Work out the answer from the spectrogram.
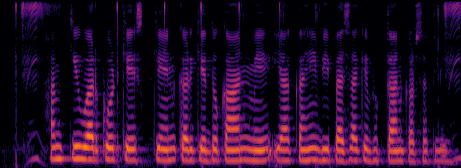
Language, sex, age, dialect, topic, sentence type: Magahi, female, 56-60, Western, banking, question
